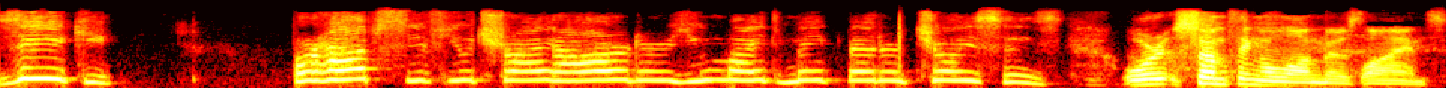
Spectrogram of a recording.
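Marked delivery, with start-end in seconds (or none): 0.0-5.3 put-on very high, soft, sweet Brazilian grandma voice. Imitating his late grandmother, the voice of his insecurities, in her quiet Brazilian voice. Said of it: "I just hear her her very quiet Brazilian voice go".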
